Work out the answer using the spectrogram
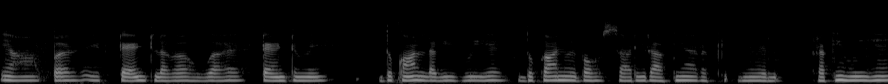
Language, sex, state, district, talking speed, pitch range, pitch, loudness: Hindi, male, Uttar Pradesh, Varanasi, 155 wpm, 175-185 Hz, 180 Hz, -38 LUFS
